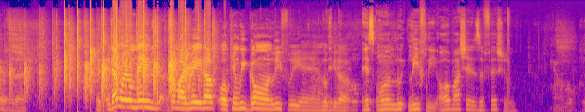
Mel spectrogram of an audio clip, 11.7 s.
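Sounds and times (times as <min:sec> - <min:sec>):
hand clapping: 0:00.0 - 0:04.5
speech: 0:01.9 - 0:10.4.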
